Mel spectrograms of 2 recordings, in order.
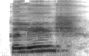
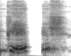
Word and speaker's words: klesha: So Klesh, it is actually Klesh, but Kales, the way you pronounce it, it's written in Avadhi as Kales.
